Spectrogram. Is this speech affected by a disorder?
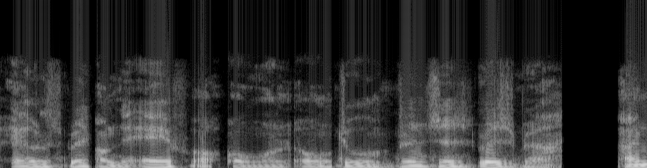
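Yes: motor neuron disease; mainly affects speech, slurred.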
